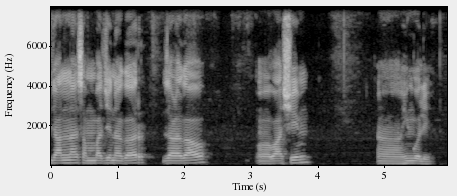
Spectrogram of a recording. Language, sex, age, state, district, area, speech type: Marathi, male, 18-30, Maharashtra, Jalna, urban, spontaneous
